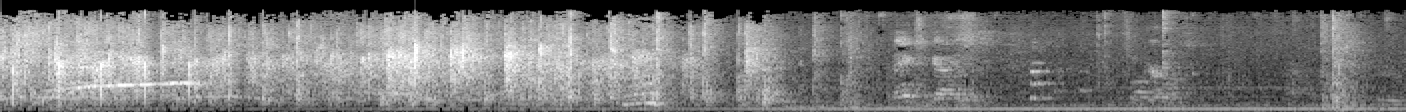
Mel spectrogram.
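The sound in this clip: Audience applause welcoming a new ministry member at a Wednesday church service: dense clapping that gradually thins and fades, with talking voices heard over it.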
